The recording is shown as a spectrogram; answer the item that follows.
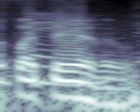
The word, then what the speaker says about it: zapatero: And lastly, we have zapatero. Zapatero. What's it's a zapatero? In Spanish, but the shoemaker. It's with Z. We spell it with Z, but we pronounce it like with S.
